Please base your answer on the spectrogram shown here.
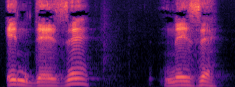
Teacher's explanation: Le N est assimilé, le D est assimilé par le N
